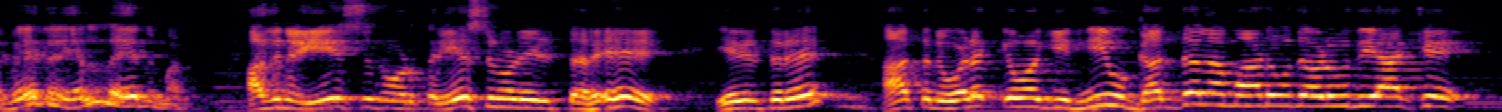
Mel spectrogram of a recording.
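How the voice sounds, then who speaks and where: A man's voice: on the high side, a little mellow, reverberant. A male pastor preaching a sermon with fervent, repetitive exclamations that rise and build.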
